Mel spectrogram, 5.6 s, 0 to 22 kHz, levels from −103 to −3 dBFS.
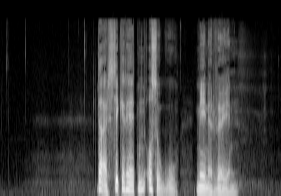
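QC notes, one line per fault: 2.24–2.30 s and 4.42–4.46 s, corrupt frame concealed: two brief concealed spans in the speech, 60 ms and 36 ms long. Damaged AAC data was detected and covered by the decoder, spanning about two frames and then one.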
